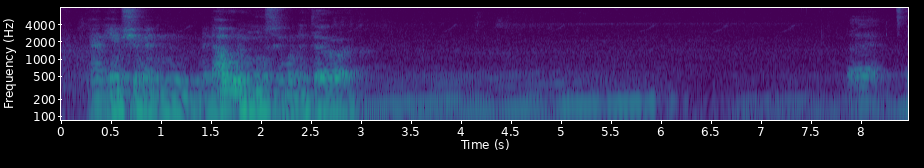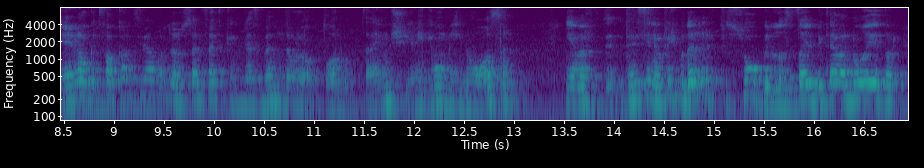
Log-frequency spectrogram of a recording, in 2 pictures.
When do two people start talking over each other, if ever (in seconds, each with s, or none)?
none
